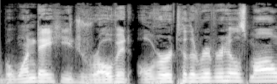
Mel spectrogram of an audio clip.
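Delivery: ordinary delivery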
